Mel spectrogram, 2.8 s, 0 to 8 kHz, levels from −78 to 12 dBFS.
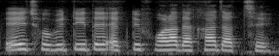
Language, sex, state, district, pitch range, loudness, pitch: Bengali, female, West Bengal, Cooch Behar, 210-245 Hz, -18 LUFS, 230 Hz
